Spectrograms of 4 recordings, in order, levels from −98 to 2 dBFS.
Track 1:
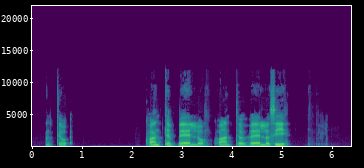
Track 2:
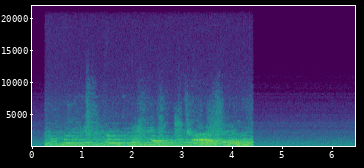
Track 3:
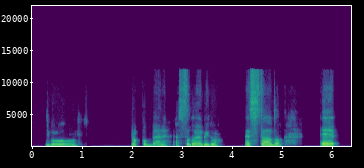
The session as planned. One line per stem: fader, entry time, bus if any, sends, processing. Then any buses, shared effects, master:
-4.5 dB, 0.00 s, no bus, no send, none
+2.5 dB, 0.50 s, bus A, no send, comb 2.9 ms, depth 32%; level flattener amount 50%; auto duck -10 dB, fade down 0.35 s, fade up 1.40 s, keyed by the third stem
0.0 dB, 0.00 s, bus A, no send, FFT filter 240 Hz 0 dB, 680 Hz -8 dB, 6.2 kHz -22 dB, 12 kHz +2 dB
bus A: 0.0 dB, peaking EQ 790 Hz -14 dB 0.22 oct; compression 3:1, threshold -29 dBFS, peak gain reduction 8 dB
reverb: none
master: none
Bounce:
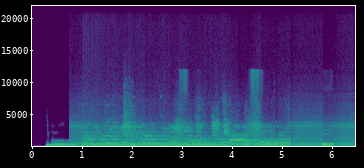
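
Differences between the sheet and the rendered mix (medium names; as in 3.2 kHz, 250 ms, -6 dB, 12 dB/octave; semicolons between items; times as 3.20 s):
stem 1: muted; stem 2: entry 0.50 s -> 0.75 s; master: extra peaking EQ 3.2 kHz +13.5 dB 0.43 oct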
